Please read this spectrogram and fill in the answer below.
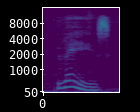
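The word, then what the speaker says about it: Blace: who's this Grace queried this is bla my cousin pronounced like blae but spelled b l a c e Caleb responded Blaze these are my friends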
